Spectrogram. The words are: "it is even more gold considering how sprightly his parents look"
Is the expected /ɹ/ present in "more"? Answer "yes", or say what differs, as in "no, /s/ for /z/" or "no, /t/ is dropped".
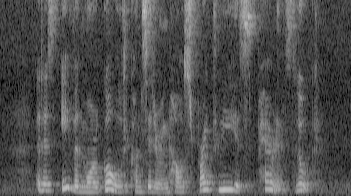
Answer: yes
